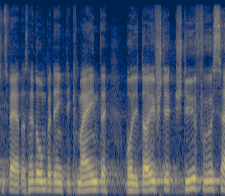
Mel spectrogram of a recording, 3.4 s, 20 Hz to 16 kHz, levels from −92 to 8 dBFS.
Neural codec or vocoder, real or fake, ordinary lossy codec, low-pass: vocoder, 44.1 kHz, 128 mel bands every 512 samples, BigVGAN v2; fake; none; 14.4 kHz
